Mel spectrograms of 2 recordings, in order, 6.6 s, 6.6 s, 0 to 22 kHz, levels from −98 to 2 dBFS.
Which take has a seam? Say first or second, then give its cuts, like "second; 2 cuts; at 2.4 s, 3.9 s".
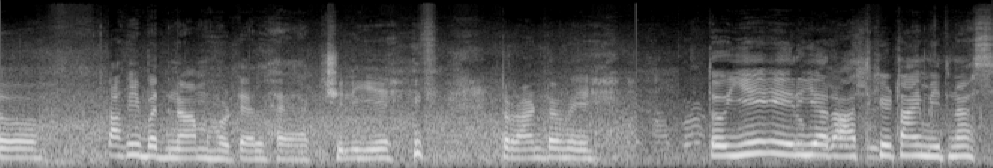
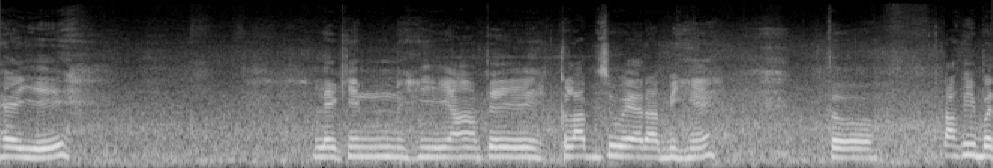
first; 1 cut; at 4.2 s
